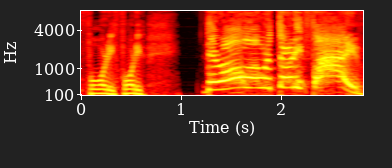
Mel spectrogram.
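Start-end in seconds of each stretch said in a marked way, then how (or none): 1.2-2.8 very high, swooping and climbing yell. Reading out labs' amplification cycle numbers to an audience: yelling. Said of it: "Am I yelling? I'm yelling".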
